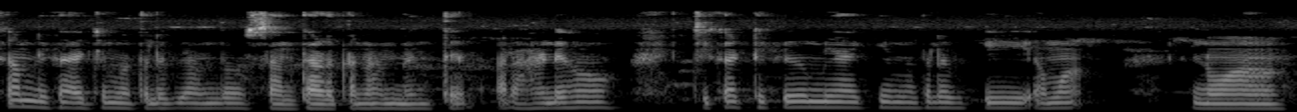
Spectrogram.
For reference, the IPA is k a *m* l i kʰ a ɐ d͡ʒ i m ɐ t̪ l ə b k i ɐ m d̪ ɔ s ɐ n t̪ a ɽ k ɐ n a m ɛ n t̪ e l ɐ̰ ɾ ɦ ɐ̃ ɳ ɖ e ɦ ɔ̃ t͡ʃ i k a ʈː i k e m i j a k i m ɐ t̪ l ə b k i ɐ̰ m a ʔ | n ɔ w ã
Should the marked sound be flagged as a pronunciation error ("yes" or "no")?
no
